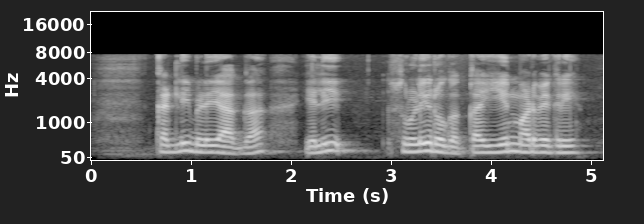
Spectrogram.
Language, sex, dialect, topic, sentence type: Kannada, male, Dharwad Kannada, agriculture, question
